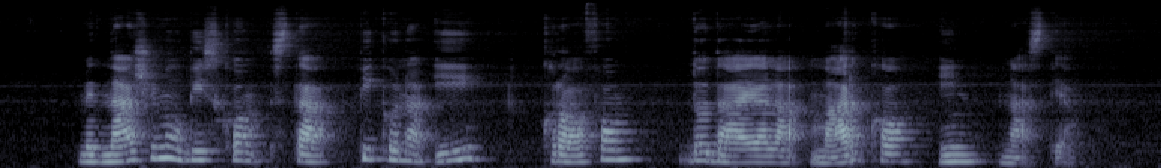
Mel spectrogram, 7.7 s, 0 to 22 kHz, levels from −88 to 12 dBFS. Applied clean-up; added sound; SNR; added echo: none; none; none; none.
